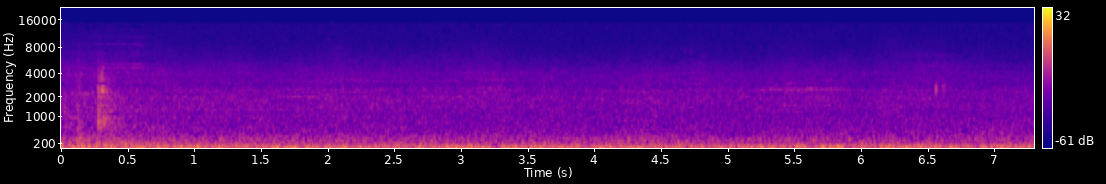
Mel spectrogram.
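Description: Double-stack container freight train rolling past at a distance: a steady low rumble of the cars on the rails, with a short high squeak just after the start.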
